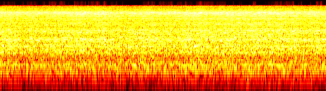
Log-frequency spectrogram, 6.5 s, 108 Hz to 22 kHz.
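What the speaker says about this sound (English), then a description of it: "It is about 64 dB in the second gear." On its second speed setting, a Laifen Swift hair dryer blows a constant, loud, bright rushing hiss over a steady motor whir that never changes.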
